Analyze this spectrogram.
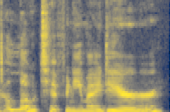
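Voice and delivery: usual speaking voice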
